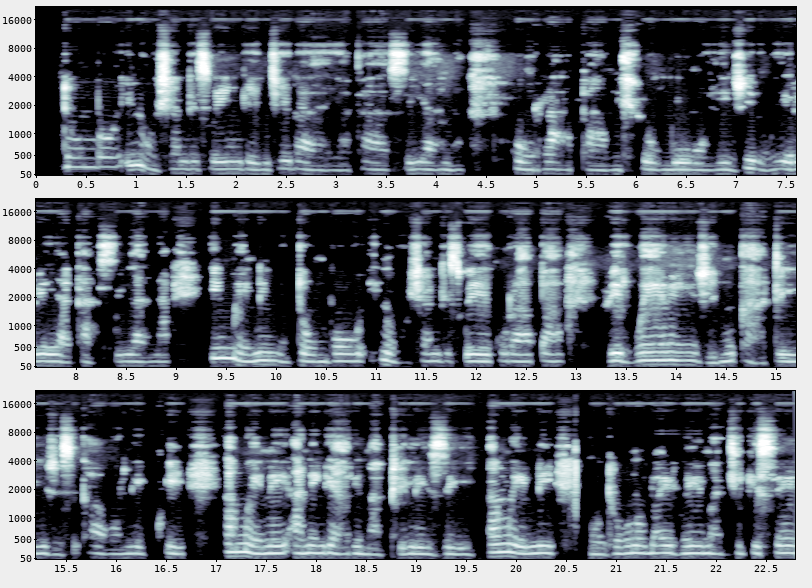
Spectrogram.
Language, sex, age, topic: Ndau, male, 18-24, health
